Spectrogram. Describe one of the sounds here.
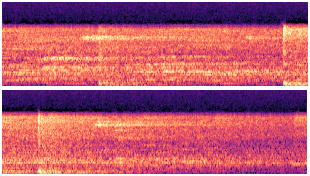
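A basketball bounces on a wooden court with hollow thumps in a large echoing hall.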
